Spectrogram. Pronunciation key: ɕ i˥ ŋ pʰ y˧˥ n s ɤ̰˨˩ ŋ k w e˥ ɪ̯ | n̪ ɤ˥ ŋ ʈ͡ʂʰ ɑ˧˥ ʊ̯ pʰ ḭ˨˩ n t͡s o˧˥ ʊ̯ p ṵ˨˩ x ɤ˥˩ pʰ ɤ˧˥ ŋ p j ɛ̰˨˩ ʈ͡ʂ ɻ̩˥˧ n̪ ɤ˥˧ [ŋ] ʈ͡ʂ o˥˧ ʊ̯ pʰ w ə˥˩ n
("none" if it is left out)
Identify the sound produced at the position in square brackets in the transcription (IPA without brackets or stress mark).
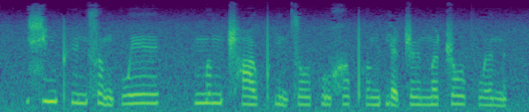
none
